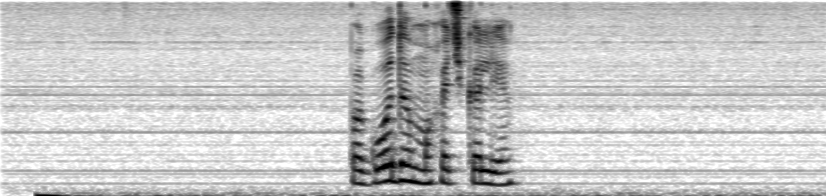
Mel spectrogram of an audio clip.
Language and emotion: Russian, neutral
